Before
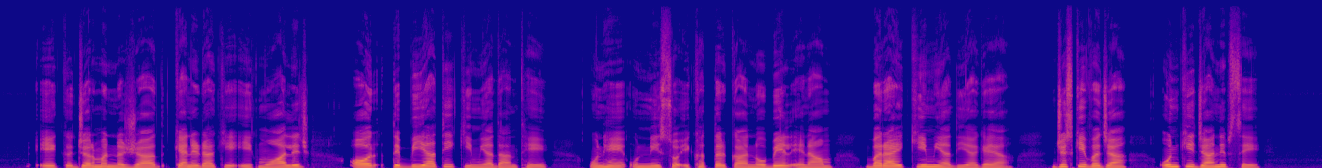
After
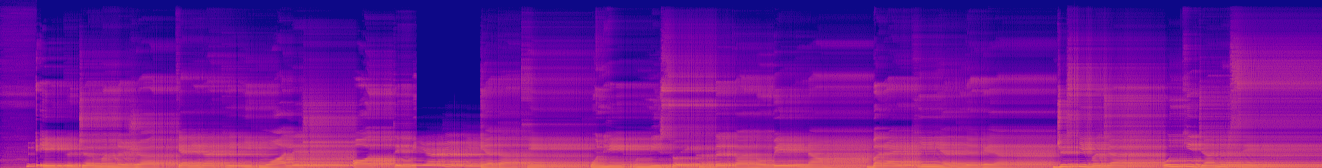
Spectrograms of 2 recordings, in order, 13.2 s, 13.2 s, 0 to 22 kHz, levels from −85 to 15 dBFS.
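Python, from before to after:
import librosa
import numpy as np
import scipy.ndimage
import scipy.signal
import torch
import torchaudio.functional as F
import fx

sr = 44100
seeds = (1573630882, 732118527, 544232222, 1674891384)

p1 = fx.spec_trails(x, sr, decay_s=2.37)
p2 = fx.dynamic_eq(p1, sr, hz=1500.0, q=4.7, threshold_db=-39.0, ratio=4.0, max_db=-6)
p3 = fx.over_compress(p2, sr, threshold_db=-20.0, ratio=-1.0)
p4 = p2 + (p3 * 10.0 ** (2.5 / 20.0))
p5 = fx.cabinet(p4, sr, low_hz=420.0, low_slope=12, high_hz=3100.0, hz=(480.0, 780.0, 1300.0, 2900.0), db=(-4, -9, -9, -8), at=(4.16, 4.81))
p6 = fx.band_squash(p5, sr, depth_pct=100)
y = p6 * 10.0 ** (-8.0 / 20.0)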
